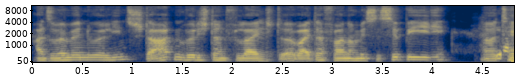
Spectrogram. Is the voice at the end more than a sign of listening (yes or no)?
yes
